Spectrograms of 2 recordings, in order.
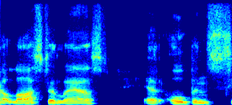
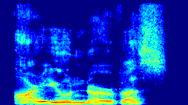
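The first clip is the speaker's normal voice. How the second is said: put-on strong German accent, high and raised; 6 semitones higher, 5 dB louder than usual. Standing in the wings as a voice behind you asks: Deva's strong German accent. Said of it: "A strong German accent".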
